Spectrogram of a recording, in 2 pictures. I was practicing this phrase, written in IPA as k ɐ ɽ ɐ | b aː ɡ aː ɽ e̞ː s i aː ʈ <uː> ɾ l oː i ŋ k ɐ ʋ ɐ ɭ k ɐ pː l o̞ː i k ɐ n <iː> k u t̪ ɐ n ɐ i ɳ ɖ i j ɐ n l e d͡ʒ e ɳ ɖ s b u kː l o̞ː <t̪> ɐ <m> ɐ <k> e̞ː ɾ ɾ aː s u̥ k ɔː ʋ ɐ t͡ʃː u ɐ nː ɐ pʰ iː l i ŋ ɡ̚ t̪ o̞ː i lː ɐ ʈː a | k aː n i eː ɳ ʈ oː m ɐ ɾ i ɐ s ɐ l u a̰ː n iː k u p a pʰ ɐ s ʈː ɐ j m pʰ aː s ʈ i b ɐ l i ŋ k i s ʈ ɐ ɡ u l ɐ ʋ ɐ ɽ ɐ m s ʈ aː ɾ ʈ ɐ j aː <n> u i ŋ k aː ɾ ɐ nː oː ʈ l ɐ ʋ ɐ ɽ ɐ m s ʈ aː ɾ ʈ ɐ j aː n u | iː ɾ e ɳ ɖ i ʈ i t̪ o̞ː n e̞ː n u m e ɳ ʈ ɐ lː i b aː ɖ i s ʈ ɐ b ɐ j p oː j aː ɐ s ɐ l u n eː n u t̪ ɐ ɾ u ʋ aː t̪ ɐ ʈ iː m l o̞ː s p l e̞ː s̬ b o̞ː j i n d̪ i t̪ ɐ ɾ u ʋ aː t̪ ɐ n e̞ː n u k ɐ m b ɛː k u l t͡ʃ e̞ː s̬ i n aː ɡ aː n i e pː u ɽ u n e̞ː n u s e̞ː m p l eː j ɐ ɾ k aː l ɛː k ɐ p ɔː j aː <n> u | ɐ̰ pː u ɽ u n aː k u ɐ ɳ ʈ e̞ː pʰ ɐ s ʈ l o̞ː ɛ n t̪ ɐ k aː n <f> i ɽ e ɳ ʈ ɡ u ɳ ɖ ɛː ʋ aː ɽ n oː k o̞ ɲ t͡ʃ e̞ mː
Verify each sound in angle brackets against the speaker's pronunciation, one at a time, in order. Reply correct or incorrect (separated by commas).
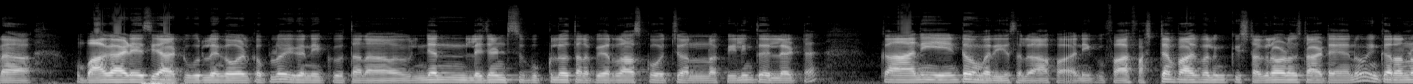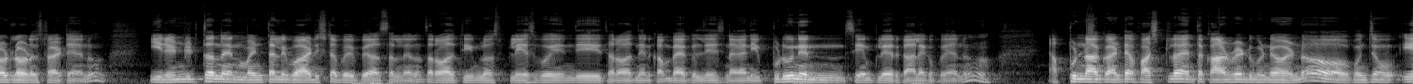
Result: correct, correct, correct, incorrect, incorrect, correct, correct, correct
